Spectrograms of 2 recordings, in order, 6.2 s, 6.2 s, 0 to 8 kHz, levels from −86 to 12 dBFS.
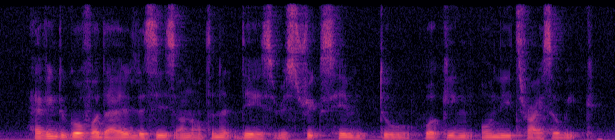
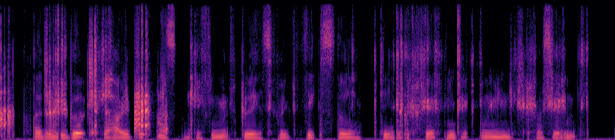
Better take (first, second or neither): first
